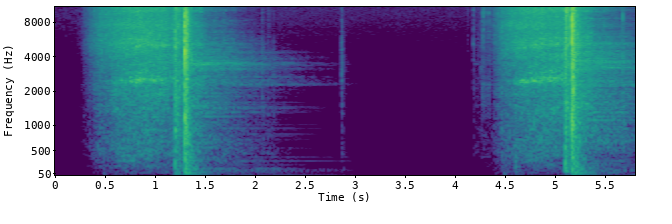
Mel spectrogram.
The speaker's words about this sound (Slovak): Buchotal oknami, otváral a zatváral dvere, škrabotal a klopotal.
